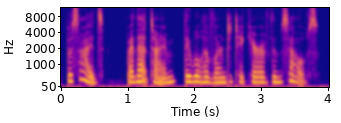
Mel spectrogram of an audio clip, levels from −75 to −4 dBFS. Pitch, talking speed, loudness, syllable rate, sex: 230 Hz, 195 wpm, -18 LUFS, 5.4 syllables/s, female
